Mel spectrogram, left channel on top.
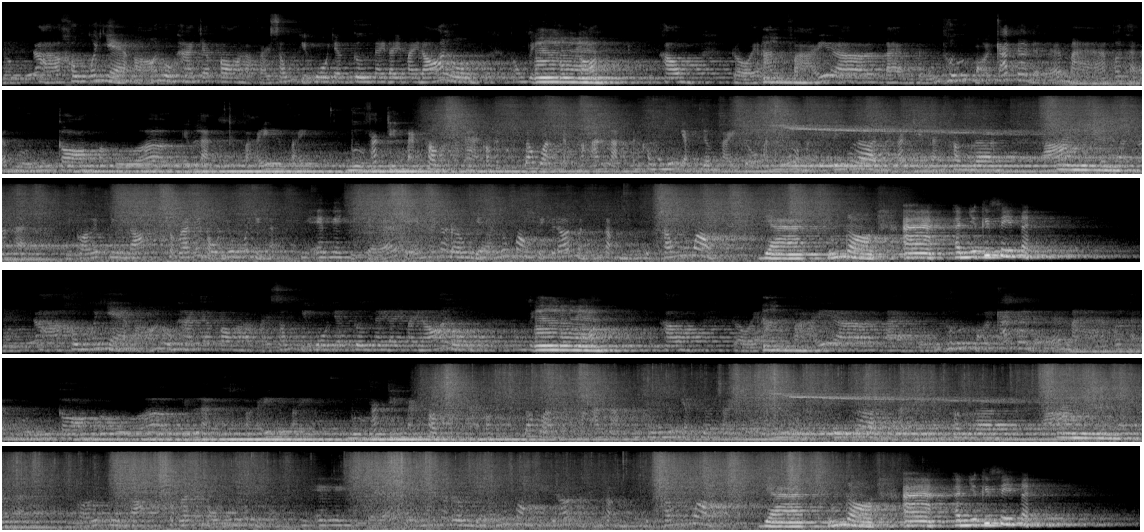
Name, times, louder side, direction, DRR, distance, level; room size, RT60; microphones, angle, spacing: voice 1, 0.0-6.0 6.5-13.5 13.8-14.5 14.8-23.1 23.4-30.0, left 2 dB, 90° left, 5 dB, 0.7 m, -29 dB
voice 2, 5.3-6.0 7.6-8.2 21.9-22.6 30.4-33.1, equal, ahead, 6 dB, 0.3 m, -18 dB
sound 1, 10.2-24.9, equal, 35° left, 0.7 m, -27 dB
sound 2, 15.5-32.0, right 4 dB, 70° right, 0.9 m, -30 dB
sound 3, 18.8-23.6, right 1 dB, 40° right, 1.4 m, -34 dB
8.9 x 3.0 x 5.9 m, 2.6 s
head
